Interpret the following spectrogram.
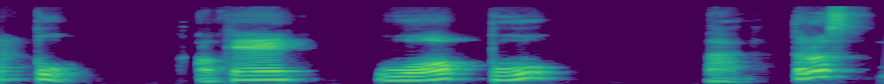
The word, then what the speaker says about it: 不: B itu dibacanya P. Jadi BU bacanya pu.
